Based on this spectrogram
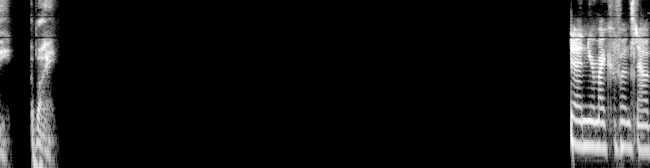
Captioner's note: silence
